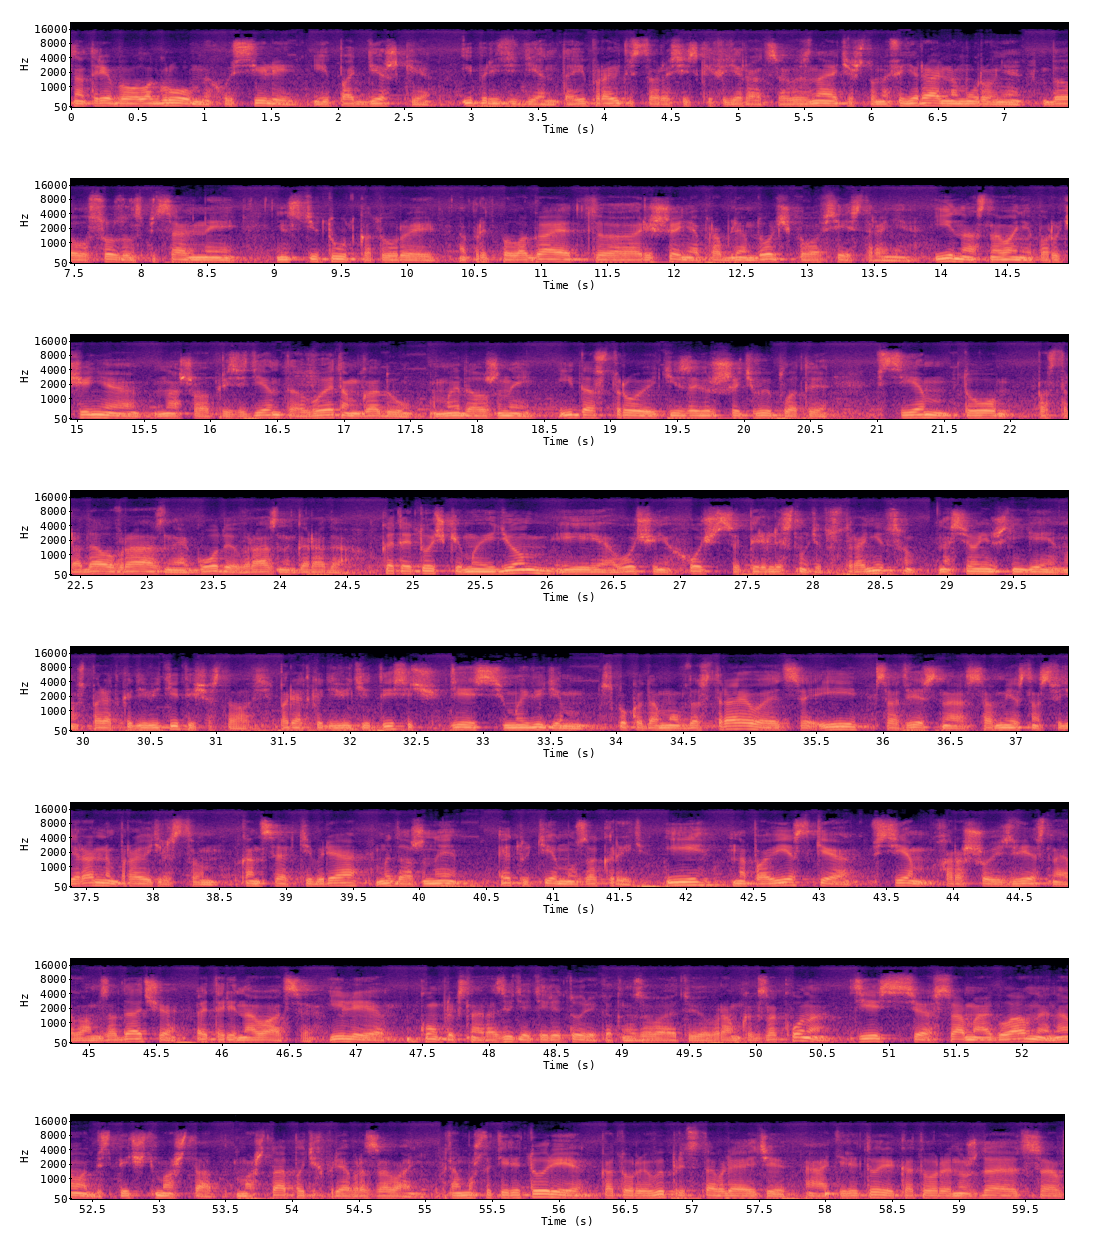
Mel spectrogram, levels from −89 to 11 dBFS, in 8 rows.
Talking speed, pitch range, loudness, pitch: 135 wpm, 95-110 Hz, -13 LUFS, 100 Hz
